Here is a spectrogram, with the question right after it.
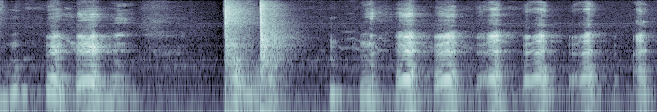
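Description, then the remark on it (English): A phone thrown out of a car window smacks onto the freeway pavement in one sharp, loud crack with a brief rattling burst. Voices talk before and after the impact. “Does this sound like your phone hitting the freeway?”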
